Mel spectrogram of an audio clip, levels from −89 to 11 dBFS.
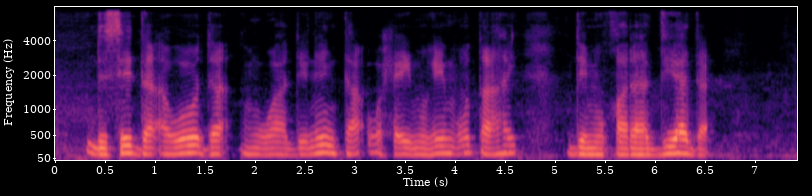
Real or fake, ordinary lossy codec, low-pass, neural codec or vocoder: fake; none; 7.2 kHz; codec, 16 kHz in and 24 kHz out, 1.1 kbps, FireRedTTS-2 codec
